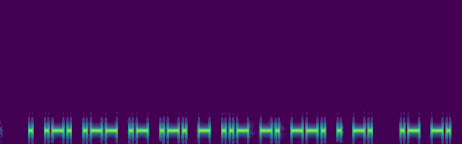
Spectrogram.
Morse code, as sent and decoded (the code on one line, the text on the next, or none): . .-. .-- .- .-. - ..- -. --. -. / .- -.
ERWARTUNGEN AN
